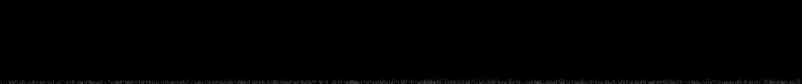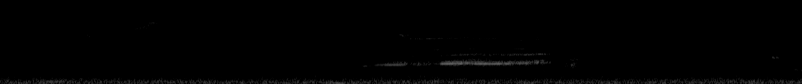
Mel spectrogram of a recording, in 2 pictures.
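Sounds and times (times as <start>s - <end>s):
distant bird chirps: 10.4s - 16.0s.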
